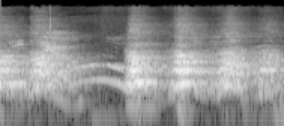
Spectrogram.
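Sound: dog barking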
